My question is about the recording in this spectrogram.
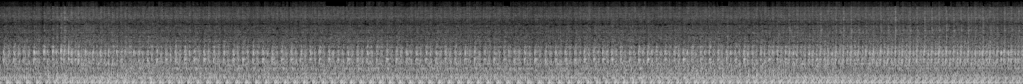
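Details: Piston slap knock suspected in a 2006 Suzuki S40 Boulevard (LS650 Savage) 650cc big single motorcycle at just under 4,000 miles: steady loud knock at idle, about three per second, keeping pace with the engine over an even exhaust thump.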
